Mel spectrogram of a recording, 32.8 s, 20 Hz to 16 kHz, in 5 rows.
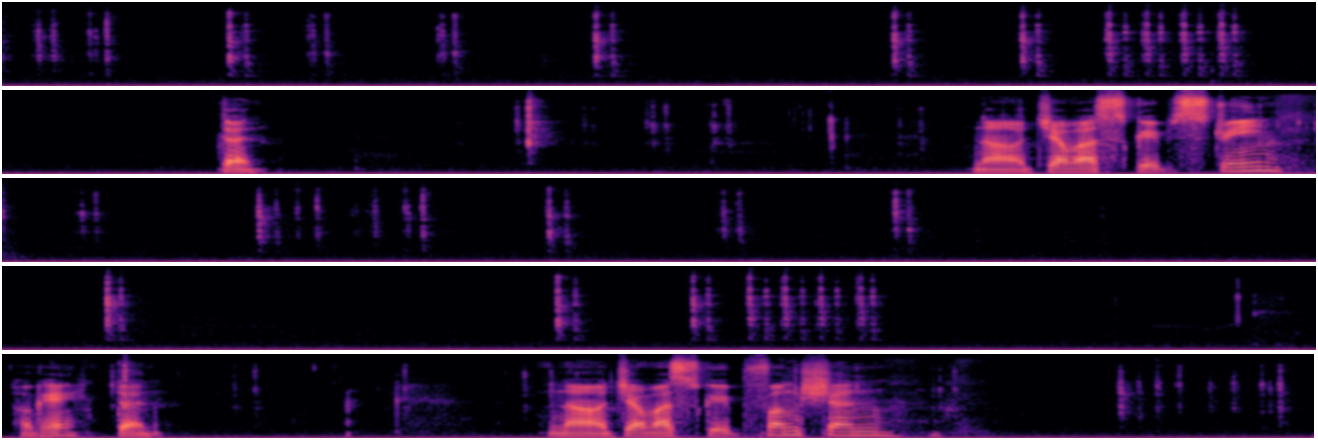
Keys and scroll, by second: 0.1 F10, 0.3 Home, 0.5 k, 1.3 Return, 1.6 Up, 2.3 Up, 2.8-3.5 typing, 4.6 Return, 5.2 Return, 5.2 k, 9.0-9.9 typing, 11.0-14.2 typing, 14.9 Home, 15.3 k, 16.1 Return, 16.9 Up, 17.6 Up, 17.9-18.6 typing, 20.1-20.8 typing, 22.5 Return, 22.6-23.4 typing, 25.7-26.4 typing, 27.0 super+w, 27.6 w, 29.0 t, 32.0-32.8 typing.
